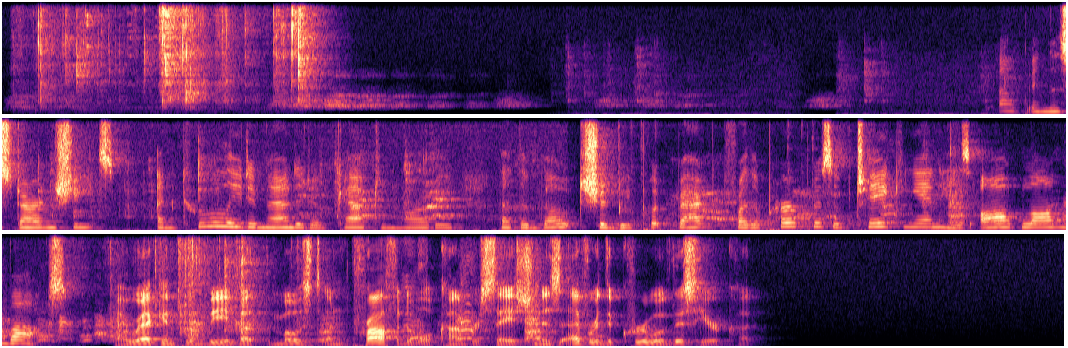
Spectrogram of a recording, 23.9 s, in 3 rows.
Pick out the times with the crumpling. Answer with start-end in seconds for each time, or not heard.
0.1-2.3, 16.1-18.2.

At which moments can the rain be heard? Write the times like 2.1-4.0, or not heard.
not heard.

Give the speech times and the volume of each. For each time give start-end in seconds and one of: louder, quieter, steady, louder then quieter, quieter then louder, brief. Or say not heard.
7.5-21.6 steady.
